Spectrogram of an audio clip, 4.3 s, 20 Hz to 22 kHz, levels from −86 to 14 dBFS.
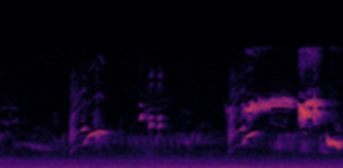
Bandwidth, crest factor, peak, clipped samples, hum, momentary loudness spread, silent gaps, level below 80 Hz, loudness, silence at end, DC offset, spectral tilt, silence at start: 16 kHz; 22 dB; -16 dBFS; under 0.1%; none; 27 LU; none; -58 dBFS; -34 LUFS; 0 s; under 0.1%; 1 dB/octave; 0 s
